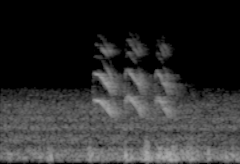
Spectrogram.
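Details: Mischievous cockatoo bothering a cat: three rasping squawks, each sliding downward, given in rapid sequence over a low indoor rumble.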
